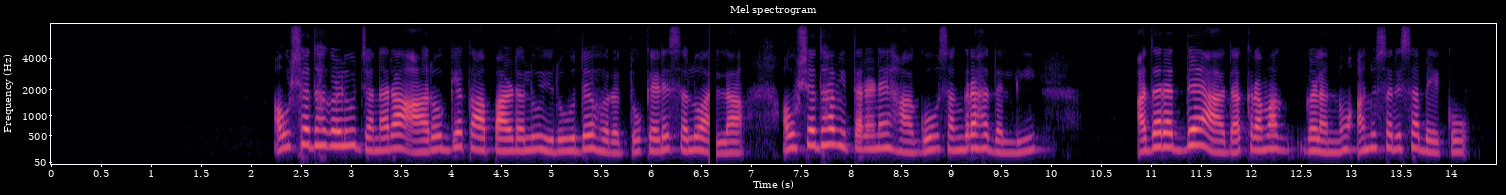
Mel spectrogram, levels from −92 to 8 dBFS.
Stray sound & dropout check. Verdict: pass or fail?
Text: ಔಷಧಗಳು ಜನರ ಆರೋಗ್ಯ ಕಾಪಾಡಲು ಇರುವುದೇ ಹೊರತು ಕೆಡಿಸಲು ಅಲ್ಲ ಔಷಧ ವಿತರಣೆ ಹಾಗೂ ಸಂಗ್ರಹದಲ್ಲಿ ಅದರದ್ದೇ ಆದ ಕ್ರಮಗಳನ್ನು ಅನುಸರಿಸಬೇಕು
fail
